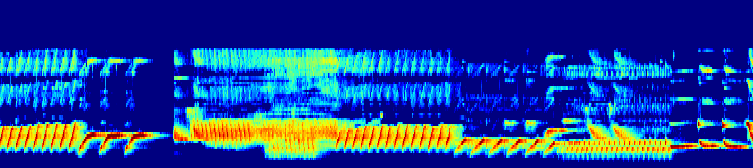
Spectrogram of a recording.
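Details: Canary lure song of repeated chirps: rapid high trills of sweeping notes, fast rolls and buzzy stretches changing tour every second or two, with a brief break near two seconds.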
